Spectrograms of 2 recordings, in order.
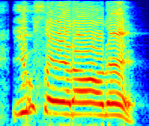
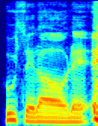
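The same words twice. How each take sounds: First: Much higher and louder, slowly hammering the words; loud slow retort. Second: Low, put-on voice playing innocent; mock denial, low and offhand; imitating his friend. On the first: Real, not acted. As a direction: nail him with his own words. Retort to the friend's denial. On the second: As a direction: play dumb like the friend would. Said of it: "This is what he say".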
